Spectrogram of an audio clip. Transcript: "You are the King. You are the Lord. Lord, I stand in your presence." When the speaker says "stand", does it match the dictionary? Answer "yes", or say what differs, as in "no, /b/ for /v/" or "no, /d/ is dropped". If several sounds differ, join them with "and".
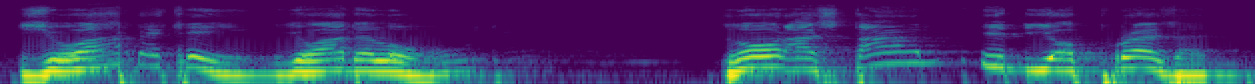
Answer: yes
